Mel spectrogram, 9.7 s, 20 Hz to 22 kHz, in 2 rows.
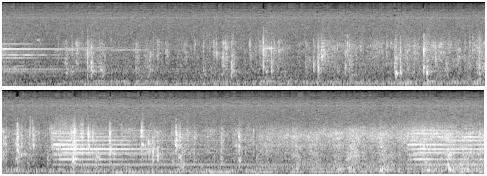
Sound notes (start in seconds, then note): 0.0 church bells ring; 1.3 sound of hooves; 5.1 clock strikes; 8.9 clock strikes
